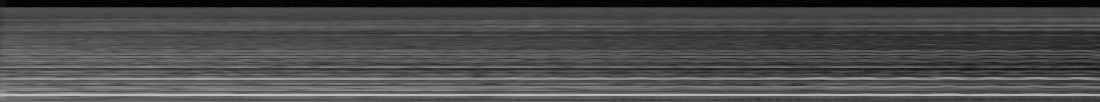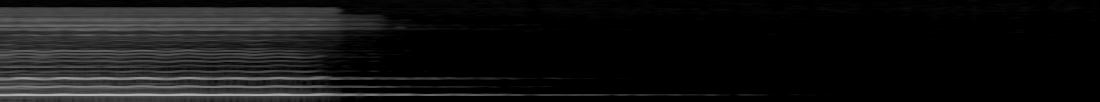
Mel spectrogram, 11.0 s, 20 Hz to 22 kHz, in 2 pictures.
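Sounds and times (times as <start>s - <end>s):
soft orchestral chord: 0.0s - 3.3s
man singing with vibrato: 0.0s - 7.4s.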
